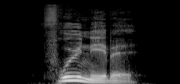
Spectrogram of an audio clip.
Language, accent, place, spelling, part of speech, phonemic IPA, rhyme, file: German, Germany, Berlin, Frühnebel, noun, /ˈfryːneːbl̩/, -eːbl̩, De-Frühnebel.ogg
- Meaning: early morning fog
